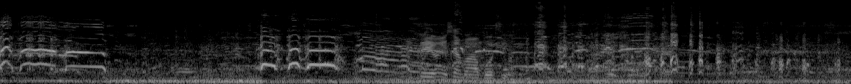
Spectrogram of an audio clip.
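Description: Roosters crow loudly several times among clucking fowl, including eight-month-old stags, with someone talking in Tagalog under and between the crows.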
